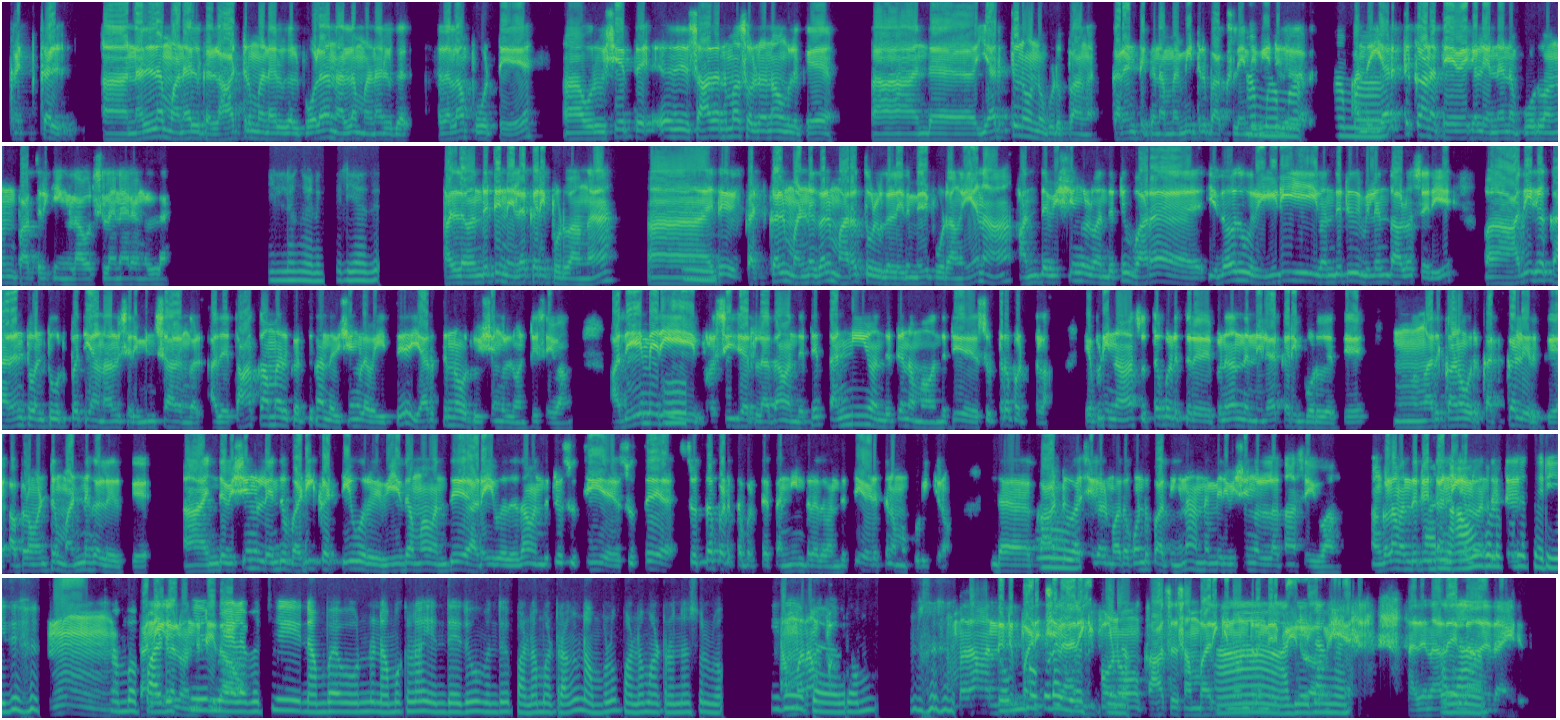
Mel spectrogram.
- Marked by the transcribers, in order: drawn out: "அ இந்த"; drawn out: "அ"; "மாதிரி" said as "மேரி"; "மாரி" said as "மேரி"; "சுத்தப்படுத்தலாம்" said as "சுற்றப்படுத்தலாம்"; "விதமா" said as "வீதமா"; "மாதிரி" said as "மேரி"; drawn out: "ம்"; chuckle; "மாட்டோம்னு" said as "மாட்றோம்னு"; chuckle; "மாதிரி" said as "மேரி"; chuckle
- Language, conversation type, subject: Tamil, podcast, நீர் சேமிப்பதற்கான எளிய வழிகள் என்ன?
